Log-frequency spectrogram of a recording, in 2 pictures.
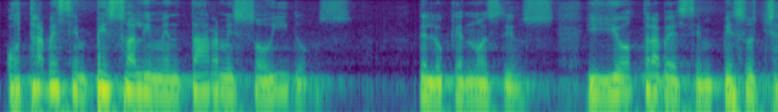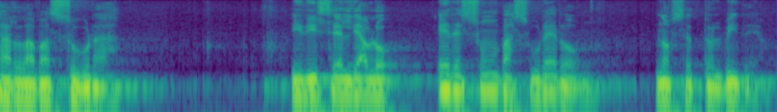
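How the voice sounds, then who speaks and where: A man's voice: medium pitch, warm tone. A man with a Mexican accent preaching a sermon as pastor, firing rhetorical questions at his listeners with fervor. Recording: long hall reverb.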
